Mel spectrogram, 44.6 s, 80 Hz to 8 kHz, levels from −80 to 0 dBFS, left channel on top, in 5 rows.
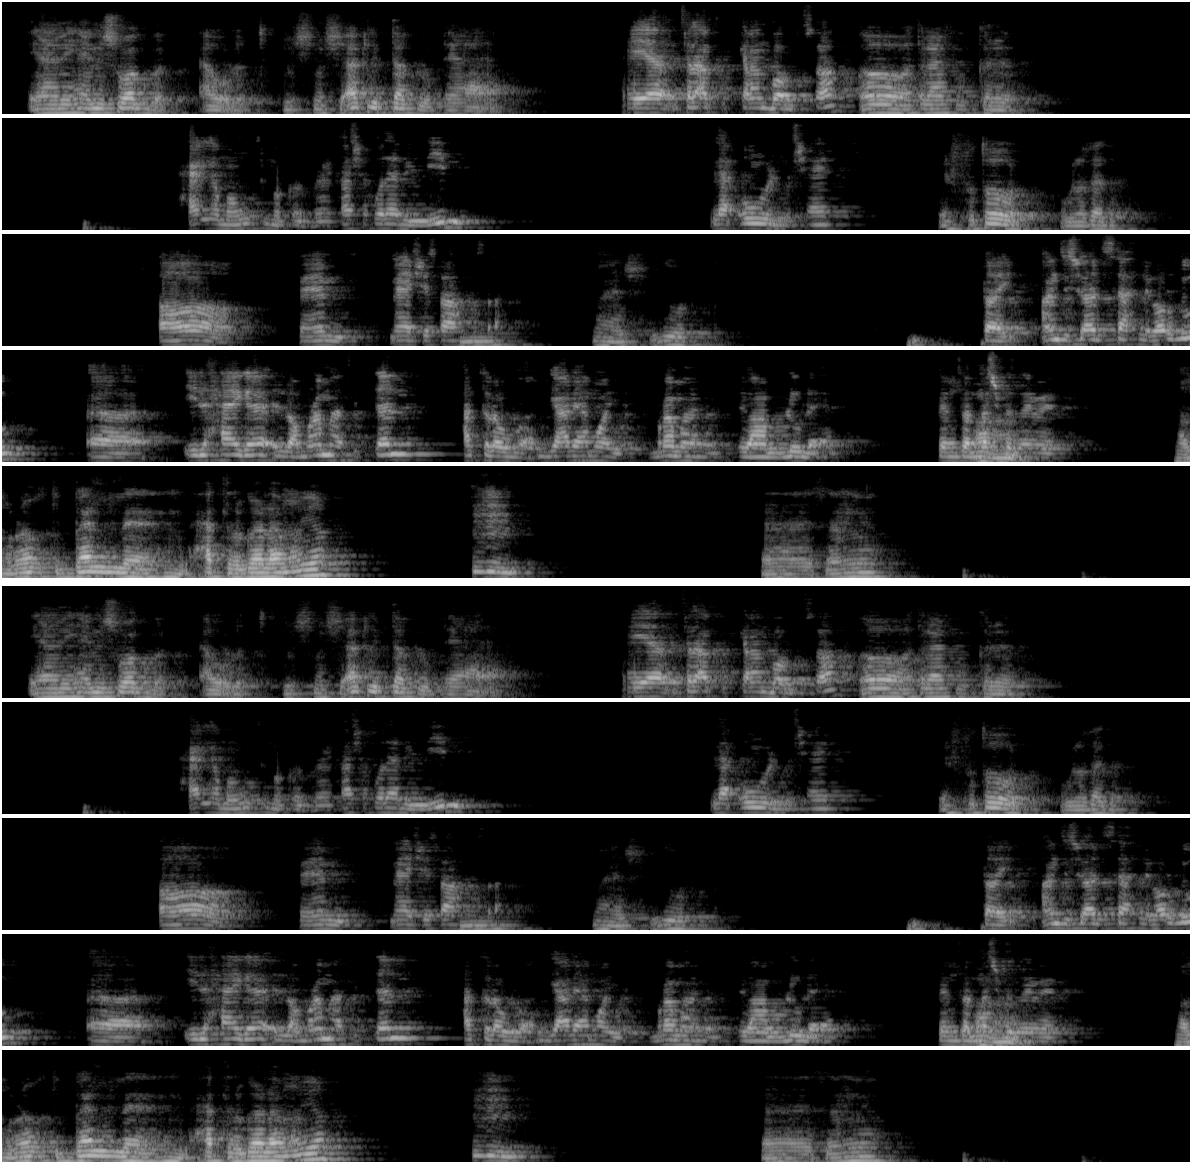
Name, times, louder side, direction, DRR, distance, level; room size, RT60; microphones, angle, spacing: voice 1, 0.2-1.8 2.1-3.8 6.4-7.6 15.9-17.3 21.2-21.6 22.2-23.0 24.6-24.7 34.0-34.4 35.5-38.1 41.3-42.2, left 1 dB, 35° left, 4 dB, 1.6 m, -31 dB
voice 2, 4.7-6.3 10.3-12.4 14.2-15.1 19.0-19.5 20.1-20.4 20.7-21.6 25.2-26.8 27.4-27.8 28.1-29.8 30.2-33.0 33.8-34.6 39.2-39.6, left 3 dB, 65° left, 6 dB, 2.0 m, -33 dB
27.0 x 14.5 x 8.4 m, 0.63 s
head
